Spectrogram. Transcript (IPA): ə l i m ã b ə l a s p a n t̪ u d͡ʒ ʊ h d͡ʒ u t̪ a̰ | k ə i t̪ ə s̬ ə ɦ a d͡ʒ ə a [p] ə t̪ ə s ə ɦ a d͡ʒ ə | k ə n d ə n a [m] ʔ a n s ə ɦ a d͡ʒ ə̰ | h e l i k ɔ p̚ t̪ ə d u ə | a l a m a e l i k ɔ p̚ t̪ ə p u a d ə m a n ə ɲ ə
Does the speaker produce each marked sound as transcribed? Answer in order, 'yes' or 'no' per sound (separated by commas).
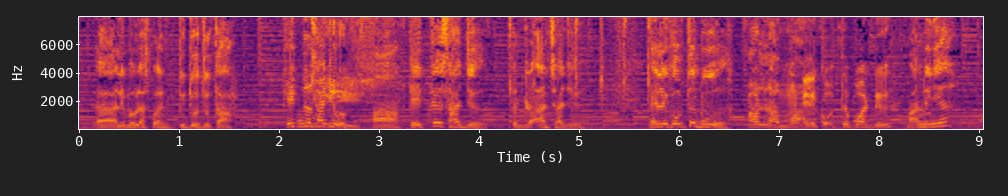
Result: no, no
